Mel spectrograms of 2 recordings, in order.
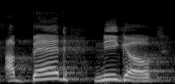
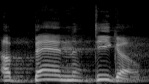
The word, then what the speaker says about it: Abednego: you this the lit the name is Abednego right it's a bed nigo not a Ben digo right so many these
